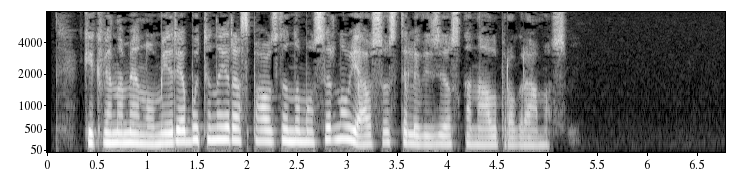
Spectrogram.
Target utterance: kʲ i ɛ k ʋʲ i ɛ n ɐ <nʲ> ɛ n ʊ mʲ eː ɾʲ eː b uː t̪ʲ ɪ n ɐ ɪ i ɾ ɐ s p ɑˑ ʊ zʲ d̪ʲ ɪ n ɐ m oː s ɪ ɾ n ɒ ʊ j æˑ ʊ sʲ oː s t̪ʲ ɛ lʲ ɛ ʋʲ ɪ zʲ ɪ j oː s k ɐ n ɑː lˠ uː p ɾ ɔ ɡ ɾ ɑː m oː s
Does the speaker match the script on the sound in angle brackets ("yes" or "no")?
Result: no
